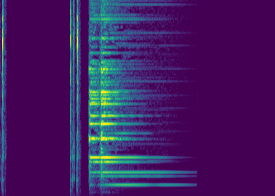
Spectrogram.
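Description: Subscribe-button animation sound effects: a short click, a quick double click about a second in, then a notification bell ding with several overtones that rings out and fades over about a second and a half.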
